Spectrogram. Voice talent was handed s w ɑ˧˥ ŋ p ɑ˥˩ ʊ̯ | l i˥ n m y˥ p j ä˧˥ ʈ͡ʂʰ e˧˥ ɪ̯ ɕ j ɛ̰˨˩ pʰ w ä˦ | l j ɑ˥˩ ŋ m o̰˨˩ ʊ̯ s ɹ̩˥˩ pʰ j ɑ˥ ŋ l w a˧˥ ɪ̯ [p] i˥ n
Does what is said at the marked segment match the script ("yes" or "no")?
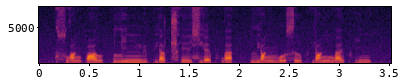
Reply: no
